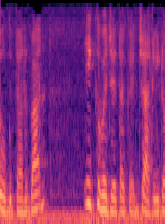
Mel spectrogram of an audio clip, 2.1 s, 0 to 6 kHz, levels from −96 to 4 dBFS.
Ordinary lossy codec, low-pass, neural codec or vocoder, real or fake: none; 5.4 kHz; vocoder, 44.1 kHz, 80 mel bands, Vocos; fake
